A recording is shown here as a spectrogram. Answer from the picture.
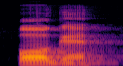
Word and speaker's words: Auger: going to go with the very german owen auger pronunciation which is just orga organ right that's this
